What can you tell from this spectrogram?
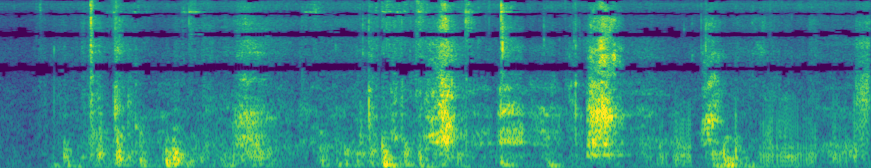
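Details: Shaking a Kong bone during play, a dog lets out a run of rough huffs and low growls with a brief whiny note, the bursts coming irregularly over steady background hiss and toy knocks.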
